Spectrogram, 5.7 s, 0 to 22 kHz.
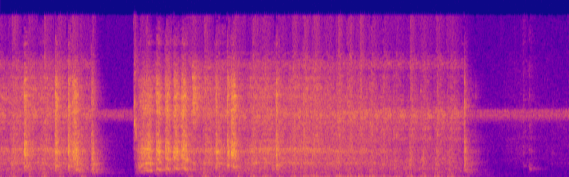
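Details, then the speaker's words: Old Honda CBR600 engine in a reverse trike project, two years sitting, carburetors not yet cleaned, choke on with starter fluid: catches and runs ragged about three seconds then dies; spark and fuel pump work, owner expects carb cleaning needed. "thing's not completely dead haha so this thing does show signs of life which is awesome so at least we know it gets it's getting sparked the fuel pump's working so that's awesome"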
